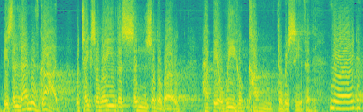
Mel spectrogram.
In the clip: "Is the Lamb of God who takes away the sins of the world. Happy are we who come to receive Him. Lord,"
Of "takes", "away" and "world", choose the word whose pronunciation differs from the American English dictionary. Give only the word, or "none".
none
